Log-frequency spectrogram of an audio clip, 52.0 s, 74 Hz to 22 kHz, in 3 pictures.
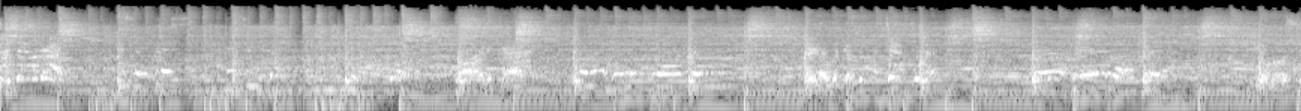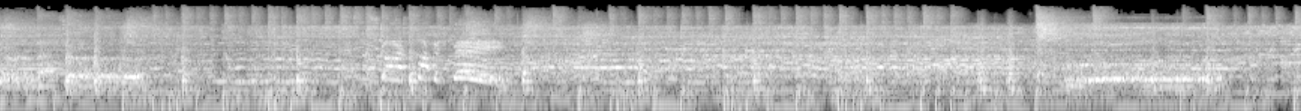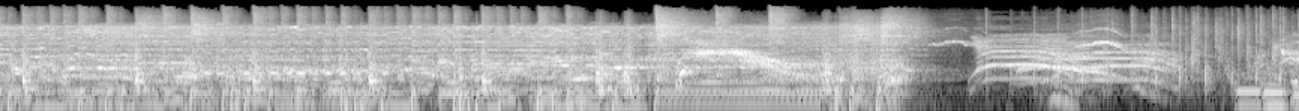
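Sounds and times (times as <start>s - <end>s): distorted electric guitars: 0.0s - 47.2s
drum kit: 0.0s - 47.3s.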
